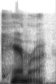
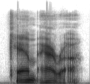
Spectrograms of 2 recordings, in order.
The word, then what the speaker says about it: camera: Many non-native speakers really try to pronounce that middle vowel, making it sound like 3 distinct syllables. Camera. I can hear it. But in rapid, natural speech, we elide that middle vowel completely. We reduce it to 2 syllables.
